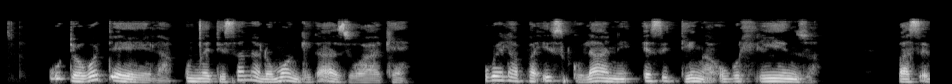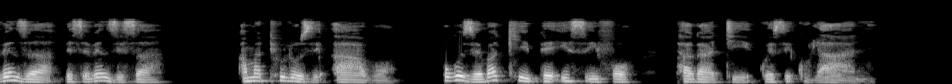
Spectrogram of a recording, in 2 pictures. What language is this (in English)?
North Ndebele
